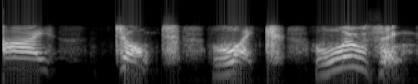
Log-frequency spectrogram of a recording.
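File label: round losing, female; vo; Counter Strike Model Pack; CS:GO; seal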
